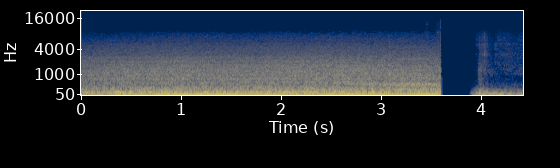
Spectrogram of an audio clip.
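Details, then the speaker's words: 2013 Lexus CT200 AC blower motor after replacement; the old unit had grunting and grinding noises and tripped out. A steady, even rush of air with a low hum, no ticking, rattle or squeal; working smooth. "so thank god it's all good it's working smooth i'm happy"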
